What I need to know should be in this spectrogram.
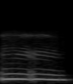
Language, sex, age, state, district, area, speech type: Manipuri, female, 30-45, Manipur, Kangpokpi, urban, conversation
